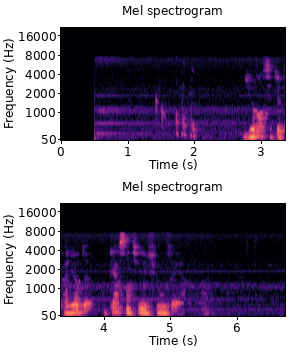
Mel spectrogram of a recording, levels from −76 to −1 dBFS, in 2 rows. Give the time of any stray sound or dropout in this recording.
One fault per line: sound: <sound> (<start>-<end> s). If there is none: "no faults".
sound: chirp (1.4-2.2 s)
